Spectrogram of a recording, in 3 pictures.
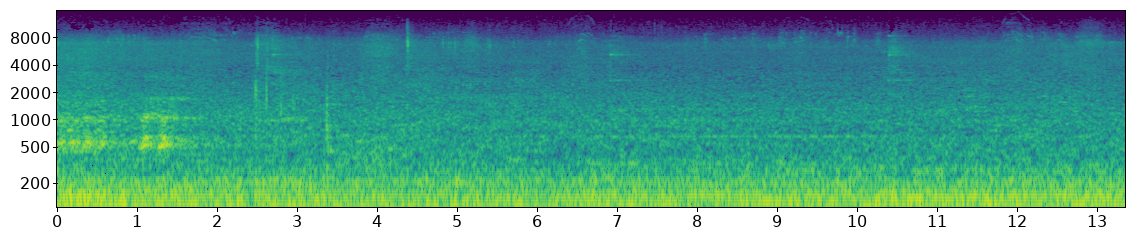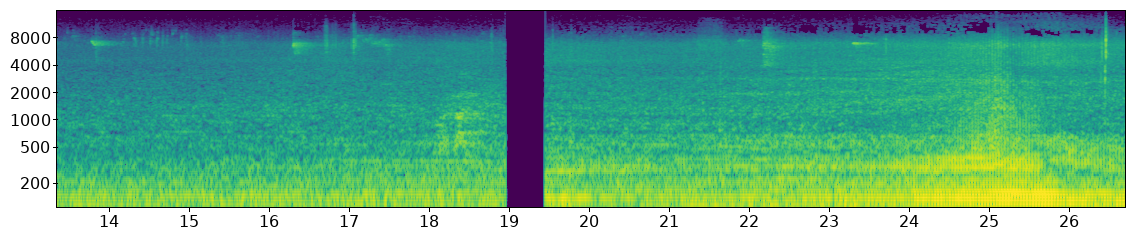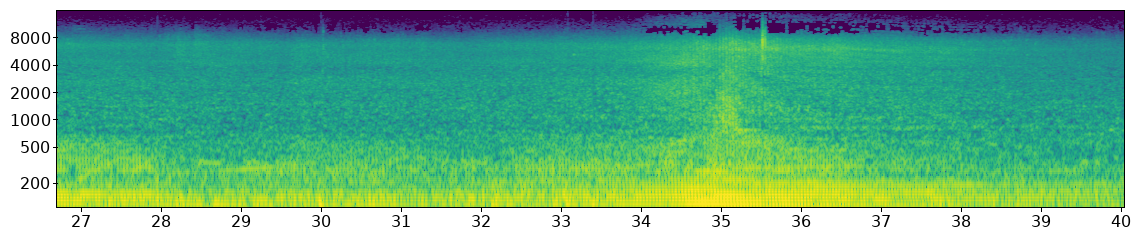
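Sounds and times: vehicles passing by: 0:00.0 - 0:40.0.

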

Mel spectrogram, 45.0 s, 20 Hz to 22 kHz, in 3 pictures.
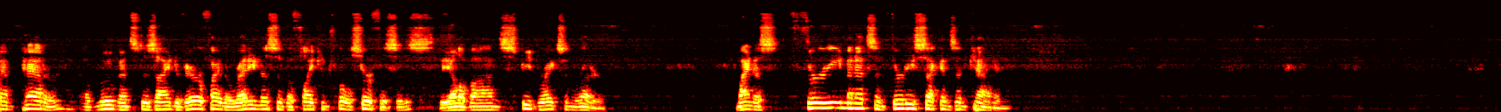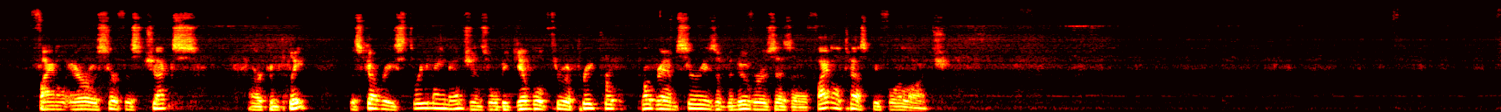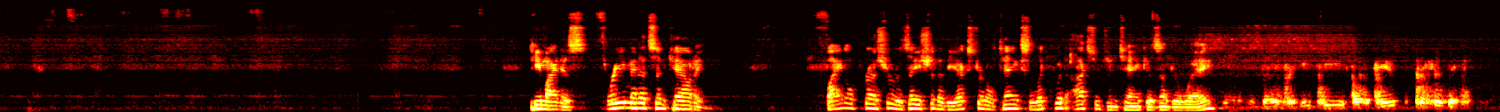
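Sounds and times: faint steady hiss: 0:00.0 - 0:45.0
faint steady tone: 0:00.0 - 0:45.0.

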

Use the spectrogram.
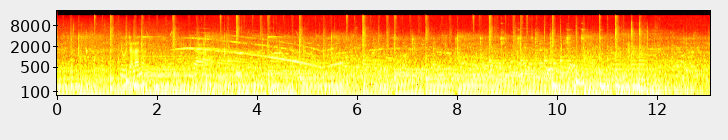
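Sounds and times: background music: 0:00.0 - 0:13.0
siren wailing: 0:02.3 - 0:06.9.

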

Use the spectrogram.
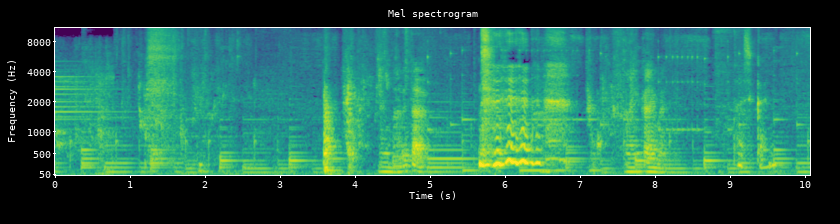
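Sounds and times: background music of held notes: 0:00.0 - 0:10.0
water sloshing in a bathtub: 0:00.5 - 0:05.2, 0:06.7 - 0:08.3.

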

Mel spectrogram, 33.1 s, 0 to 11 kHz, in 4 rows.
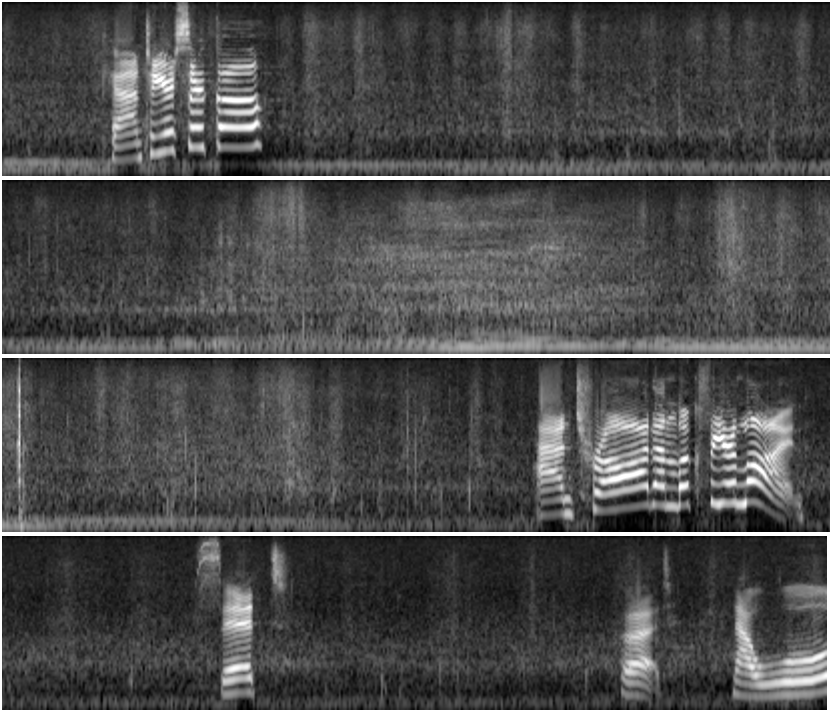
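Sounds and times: vehicle engine running: 0:00.0 - 0:23.4
horse hoofbeats on soft ground: 0:00.0 - 0:33.0.

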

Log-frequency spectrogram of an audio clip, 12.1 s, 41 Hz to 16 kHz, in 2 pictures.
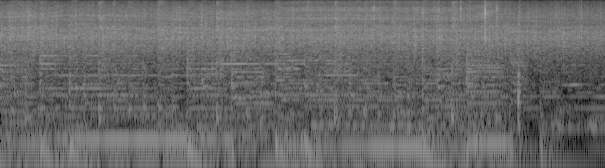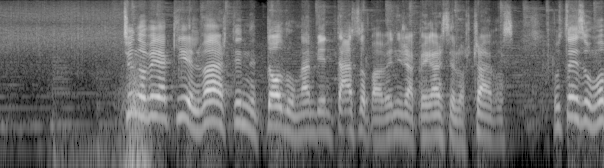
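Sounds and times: steak sizzling on hot stone: 0:00.0 - 0:08.1
soft background music: 0:00.0 - 0:12.0.

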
